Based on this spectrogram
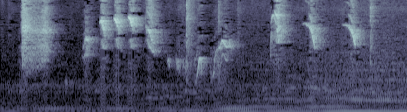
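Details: A local long-tailed shrike from Lampung runs through a quick medley of borrowed chirps, shrill whistles and buzzy notes, about three phrases per second and each different. It mimics birds such as magpie-robin, canary and prinia.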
